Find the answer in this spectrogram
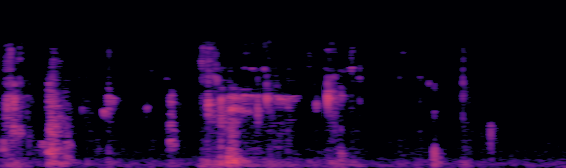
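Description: Faint chewing of a mouthful of macaroni and cheese: scattered soft mouth clicks, a little louder about halfway through.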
